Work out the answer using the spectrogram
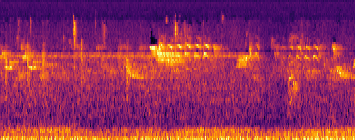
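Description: Small backyard birds chirping and calling over a steady low background rumble, including a short falling whistle and a quick run of high chirps about three seconds in.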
